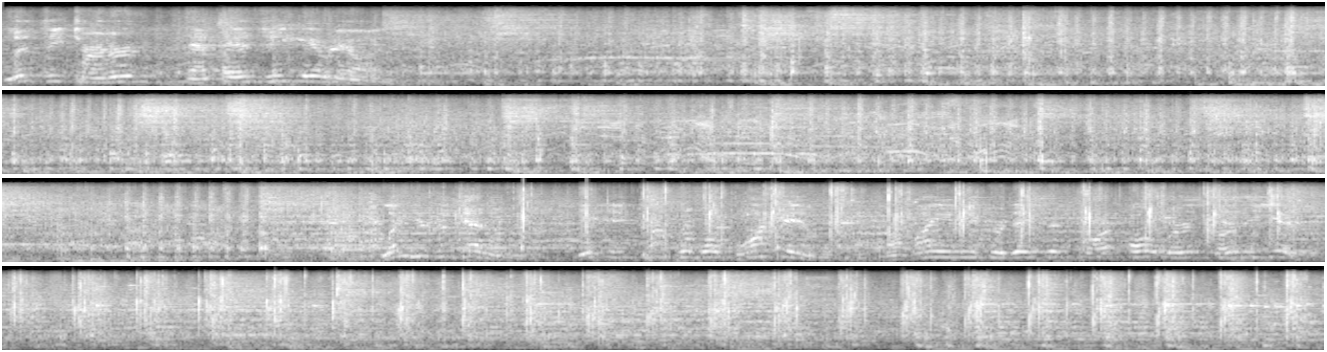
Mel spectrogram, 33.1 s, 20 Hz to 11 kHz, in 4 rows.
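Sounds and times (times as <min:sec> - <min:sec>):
marching drumline cadence: 0:00.0 - 0:33.0
stadium crowd talking: 0:00.0 - 0:33.0.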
